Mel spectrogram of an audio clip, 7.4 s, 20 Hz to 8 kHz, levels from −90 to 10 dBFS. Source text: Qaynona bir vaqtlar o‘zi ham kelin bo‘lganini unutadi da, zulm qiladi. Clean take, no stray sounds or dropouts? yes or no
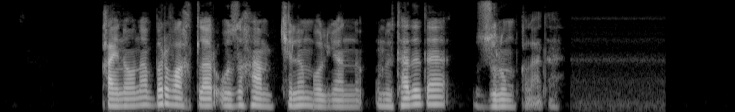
yes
